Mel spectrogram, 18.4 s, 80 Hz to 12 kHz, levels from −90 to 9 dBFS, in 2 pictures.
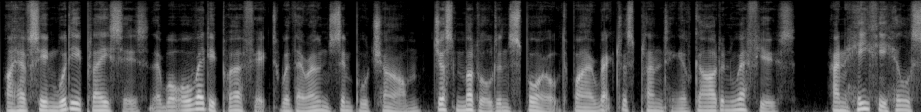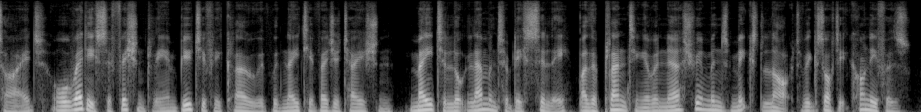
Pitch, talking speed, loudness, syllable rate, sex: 115 Hz, 170 wpm, -21 LUFS, 5.4 syllables/s, male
